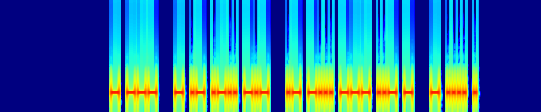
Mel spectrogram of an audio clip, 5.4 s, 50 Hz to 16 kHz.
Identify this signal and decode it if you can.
Morse code, heard as a keyed tone, about 44 wpm, 700 Hz. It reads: TO TALK ABOUT THE
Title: Sets of 4 Words 45wpm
